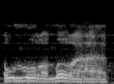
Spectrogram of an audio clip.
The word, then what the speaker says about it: Oumuamua: None of these things were seen coming in from deep space like that Oumuamua, whatever. – Yeah. I don't know how to pronounce it either. – No, that's the correct pronunciation.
